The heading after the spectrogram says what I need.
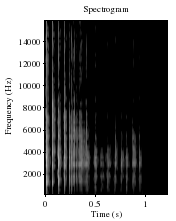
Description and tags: Dropping one mancala piece onto the board.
